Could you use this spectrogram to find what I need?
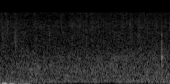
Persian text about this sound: آخه یه دقیقه بشینم زیر این بارون آخش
